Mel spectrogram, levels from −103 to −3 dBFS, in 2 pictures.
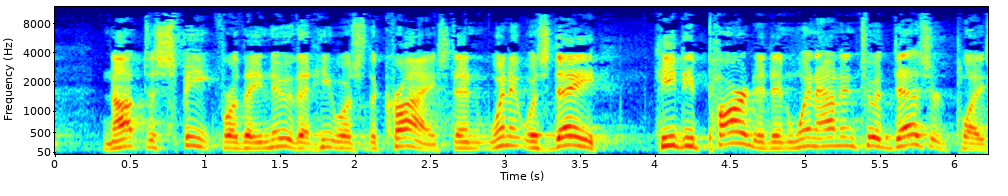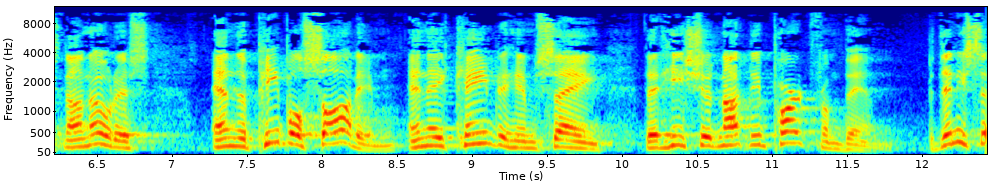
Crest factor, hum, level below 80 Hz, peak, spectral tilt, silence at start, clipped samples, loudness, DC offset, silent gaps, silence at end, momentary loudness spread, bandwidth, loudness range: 18 dB; none; -68 dBFS; -4 dBFS; -5 dB/octave; 0 s; under 0.1%; -22 LUFS; under 0.1%; none; 0 s; 9 LU; 11 kHz; 2 LU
